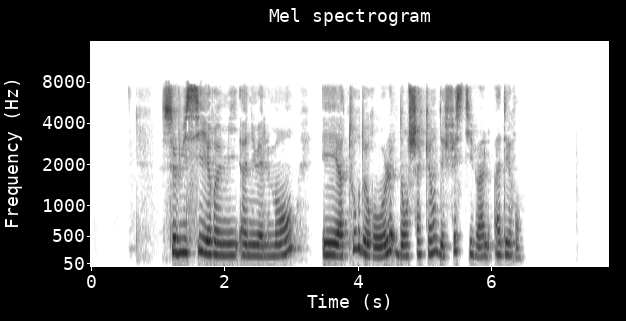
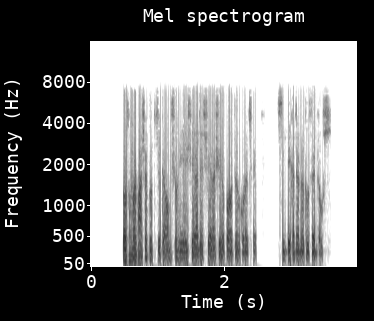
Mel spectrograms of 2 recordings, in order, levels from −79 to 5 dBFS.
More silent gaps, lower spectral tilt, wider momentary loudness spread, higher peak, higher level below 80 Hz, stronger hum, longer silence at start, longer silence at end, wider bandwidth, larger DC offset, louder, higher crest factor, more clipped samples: second, 3.33-3.42 s vs 2.64-2.79 s; second, -4 dB/octave vs -6 dB/octave; about the same, 8 LU vs 10 LU; about the same, -2 dBFS vs -2 dBFS; second, -58 dBFS vs -38 dBFS; neither; first, 1.05 s vs 0.45 s; first, 1.3 s vs 0.4 s; about the same, 8.4 kHz vs 8 kHz; neither; first, -16 LUFS vs -20 LUFS; about the same, 16 dB vs 18 dB; neither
